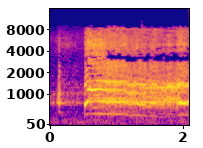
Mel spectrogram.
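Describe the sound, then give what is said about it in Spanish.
A scream rings out in a horror audio drama, a loud, sustained high-pitched cry that bursts in after a brief faint sound and holds steady, wavering slightly, to the end. “Se oyó un grito.”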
